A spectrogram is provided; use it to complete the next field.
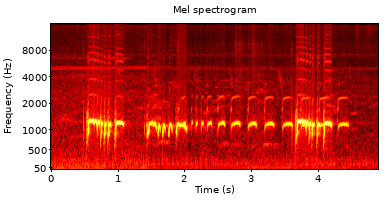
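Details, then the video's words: Local zebra dove singing actively, used as a lure call to provoke rivals into answering: a rapid rolling burst of cooing notes, then a string of short clipped coos, then another rolling burst, over a low background hum. "Perkutut Lokal Gacor Raja Pikat Paling Ampuh Ahlinya Bikin Lawan Gacor Nyaut"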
